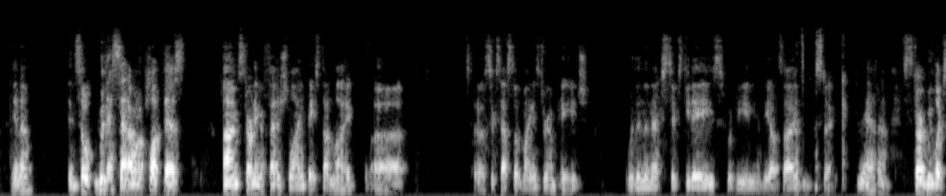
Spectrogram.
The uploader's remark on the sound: Recorded on 10 March 2023 on Instagram Live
